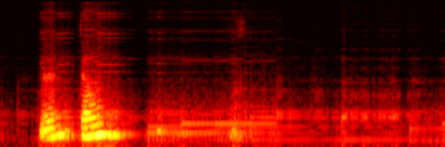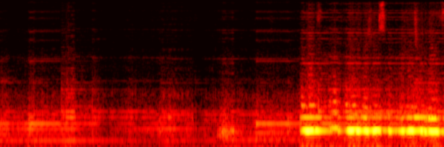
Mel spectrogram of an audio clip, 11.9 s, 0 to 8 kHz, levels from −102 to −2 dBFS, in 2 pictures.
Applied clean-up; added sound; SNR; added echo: neural separator model SepFormer DNS4.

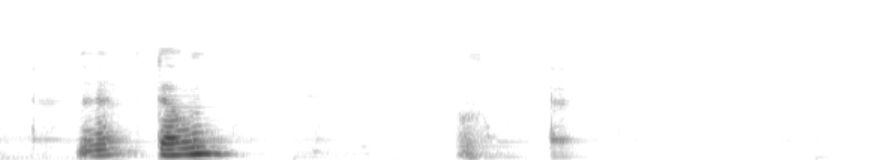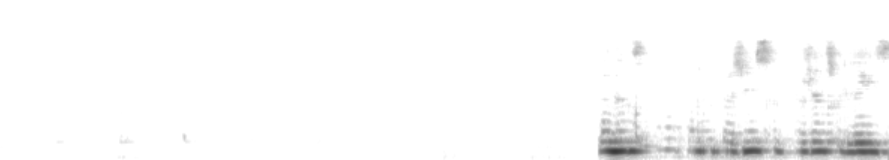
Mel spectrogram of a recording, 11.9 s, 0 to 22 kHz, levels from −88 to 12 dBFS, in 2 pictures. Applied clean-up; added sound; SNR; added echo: neural mask model DeepFilterNet 3.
